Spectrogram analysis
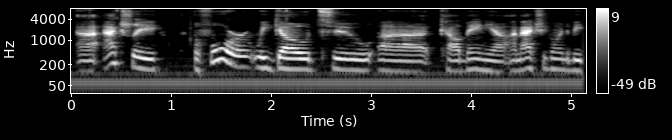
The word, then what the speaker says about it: Calbania: it's pronounced Calbania, but whatever.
